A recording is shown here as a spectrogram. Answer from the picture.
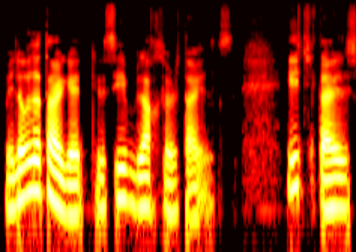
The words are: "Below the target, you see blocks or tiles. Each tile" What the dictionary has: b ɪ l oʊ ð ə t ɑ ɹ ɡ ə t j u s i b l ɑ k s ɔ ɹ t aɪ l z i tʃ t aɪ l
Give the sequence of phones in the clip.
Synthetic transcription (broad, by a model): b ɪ l oʊ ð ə t ɑ ɹ ɡ ə t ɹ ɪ s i b l ɑ k s ɔ ɹ t aɪ l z i tʃ t aɪ l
